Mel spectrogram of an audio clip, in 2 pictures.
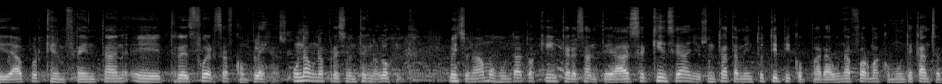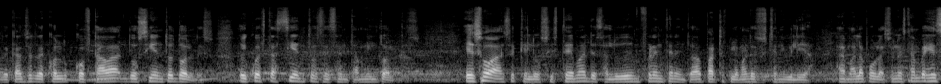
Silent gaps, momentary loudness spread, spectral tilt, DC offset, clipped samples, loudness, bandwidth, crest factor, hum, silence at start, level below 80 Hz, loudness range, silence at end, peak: none; 8 LU; -6 dB/octave; under 0.1%; under 0.1%; -24 LUFS; 15.5 kHz; 18 dB; none; 0 s; -70 dBFS; 2 LU; 0 s; -4 dBFS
